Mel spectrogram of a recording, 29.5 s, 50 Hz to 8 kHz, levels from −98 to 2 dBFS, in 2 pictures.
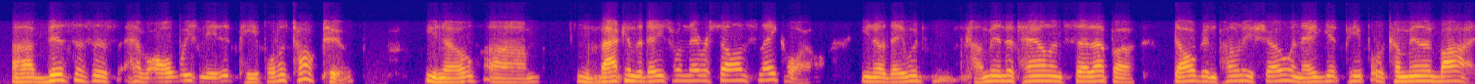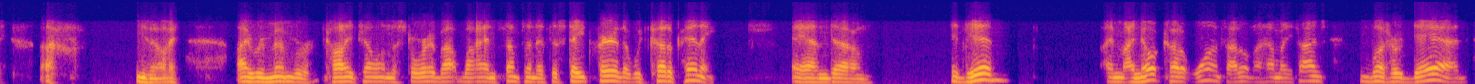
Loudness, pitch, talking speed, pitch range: -20 LUFS, 155 Hz, 180 wpm, 145-175 Hz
